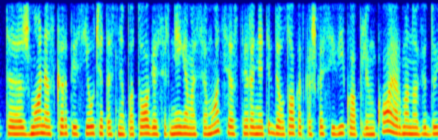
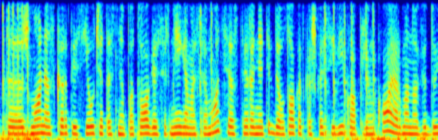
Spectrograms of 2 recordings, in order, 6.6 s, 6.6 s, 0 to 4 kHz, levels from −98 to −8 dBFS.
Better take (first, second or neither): first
